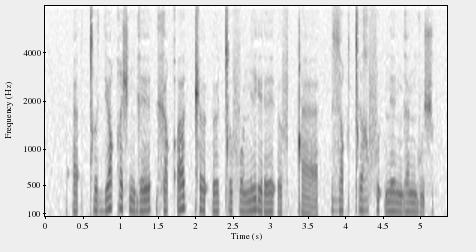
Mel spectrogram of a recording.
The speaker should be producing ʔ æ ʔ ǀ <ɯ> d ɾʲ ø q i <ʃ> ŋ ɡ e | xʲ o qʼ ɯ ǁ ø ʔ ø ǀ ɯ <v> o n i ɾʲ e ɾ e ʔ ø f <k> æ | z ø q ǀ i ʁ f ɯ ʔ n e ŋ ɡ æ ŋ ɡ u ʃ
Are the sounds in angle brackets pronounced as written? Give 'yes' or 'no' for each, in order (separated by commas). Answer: yes, yes, no, no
